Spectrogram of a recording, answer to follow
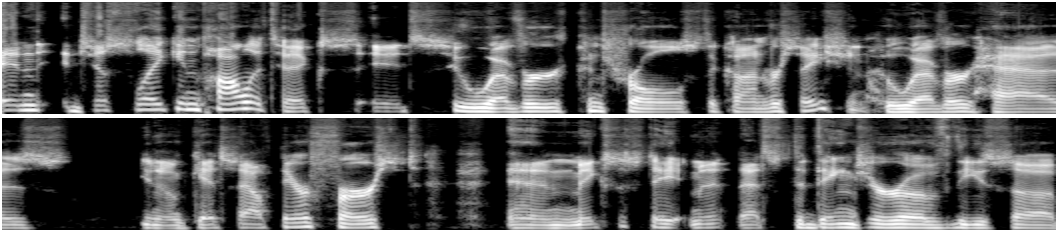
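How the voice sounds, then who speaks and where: A man with an unremarkable speaking voice talks at a medium pitch and moderate pace, his intonation lively. The very clean recording has a silent background and a dry, close sound with no echo. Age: 60s. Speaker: horticulture expert and garden consultant. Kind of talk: podcast interview.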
